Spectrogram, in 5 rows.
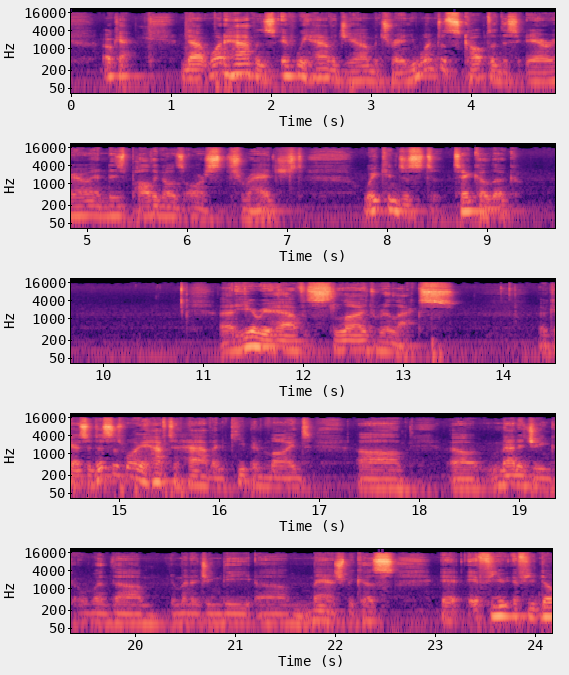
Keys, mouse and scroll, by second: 1.5 alt+e, 2.2 scroll up 1, 3.0 shift+middle click, 7.9 scroll down 1, 13.4 f, 15.1 alt+e, 15.6 alt+e.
